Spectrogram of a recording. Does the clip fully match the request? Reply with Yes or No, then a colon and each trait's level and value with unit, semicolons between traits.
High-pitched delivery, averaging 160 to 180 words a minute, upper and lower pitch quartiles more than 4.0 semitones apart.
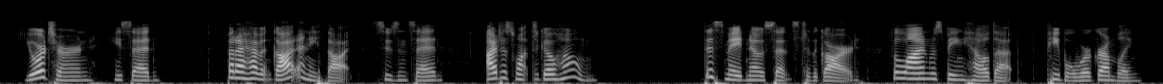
Yes: high, 200 Hz; average, 175 wpm; average, 4.6 semitones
